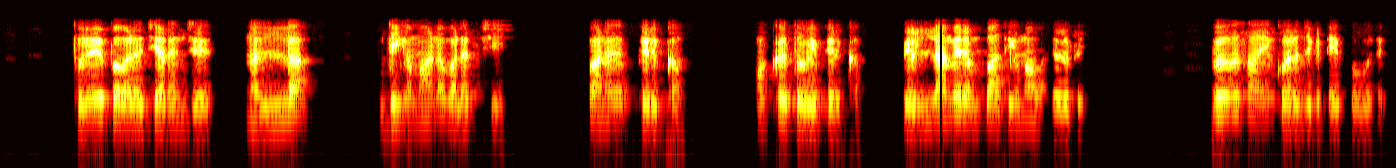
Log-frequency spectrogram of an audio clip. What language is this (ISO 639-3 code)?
tam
